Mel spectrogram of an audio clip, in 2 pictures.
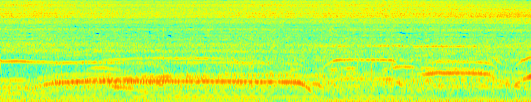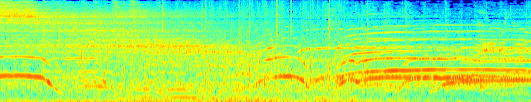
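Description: A live rock band's closing chord ringing out, with cymbal wash, under a cheering, whooping concert crowd. The chord cuts off about seven seconds in and the cheering and whoops carry on.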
